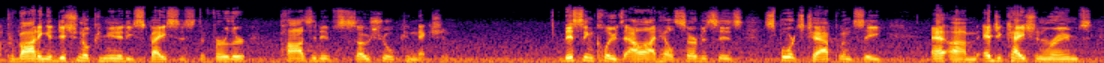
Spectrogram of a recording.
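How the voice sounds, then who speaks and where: Bright-voiced man giving a formal speech. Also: a little high. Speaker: community sports centre representative. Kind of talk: prepared press conference speech. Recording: faint ambient hum and noise.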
